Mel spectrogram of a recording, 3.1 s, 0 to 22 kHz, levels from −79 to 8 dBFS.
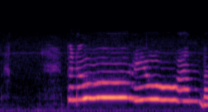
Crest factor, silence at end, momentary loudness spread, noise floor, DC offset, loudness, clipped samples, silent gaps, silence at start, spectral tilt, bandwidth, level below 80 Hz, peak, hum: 12 dB; 0 s; 13 LU; -55 dBFS; under 0.1%; -18 LUFS; under 0.1%; none; 1 s; -5 dB/octave; 6.4 kHz; -64 dBFS; -6 dBFS; none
